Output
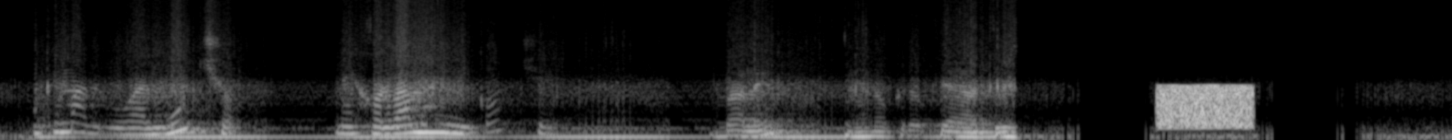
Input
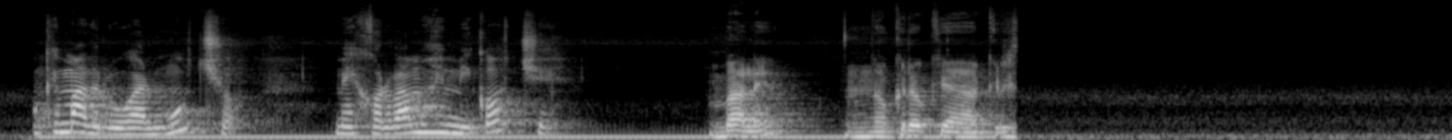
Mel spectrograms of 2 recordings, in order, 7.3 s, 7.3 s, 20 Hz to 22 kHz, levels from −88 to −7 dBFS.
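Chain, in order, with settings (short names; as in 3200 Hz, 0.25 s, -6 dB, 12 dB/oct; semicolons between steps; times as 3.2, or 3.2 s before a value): tremolo 0.99 Hz, depth 87%; companded quantiser 4-bit; EQ curve 210 Hz 0 dB, 350 Hz -4 dB, 790 Hz -23 dB, 1200 Hz -6 dB, 1800 Hz -2 dB, 2500 Hz -17 dB, 5700 Hz -13 dB; painted sound noise, 5.78–6.27, 370–1800 Hz -23 dBFS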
